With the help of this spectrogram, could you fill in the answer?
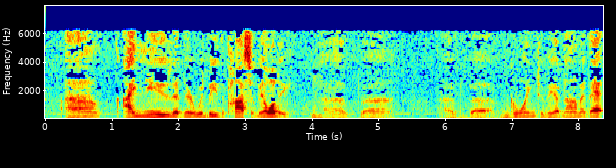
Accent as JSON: {"language": "English", "town": "Lubbock", "region": "Texas", "country": "United States", "tie": "born or raised there", "said": "While I was growing up in Lubbock, virtually the main thing that I did as a teenager was roller skating in Carlisle and played with the roller hockey team there."}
